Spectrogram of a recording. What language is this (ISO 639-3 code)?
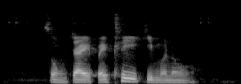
tha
